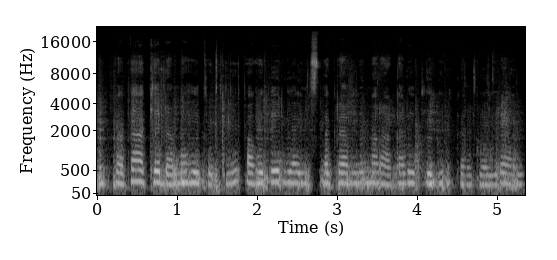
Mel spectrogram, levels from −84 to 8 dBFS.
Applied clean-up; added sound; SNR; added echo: neural mask model RNNoise.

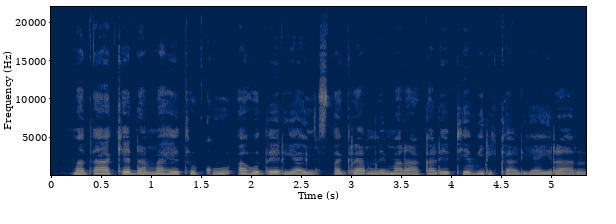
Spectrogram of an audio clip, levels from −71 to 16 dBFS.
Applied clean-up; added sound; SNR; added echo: none; none; none; none.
